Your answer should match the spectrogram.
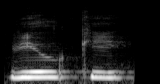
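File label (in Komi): "вилки", Komi, female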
